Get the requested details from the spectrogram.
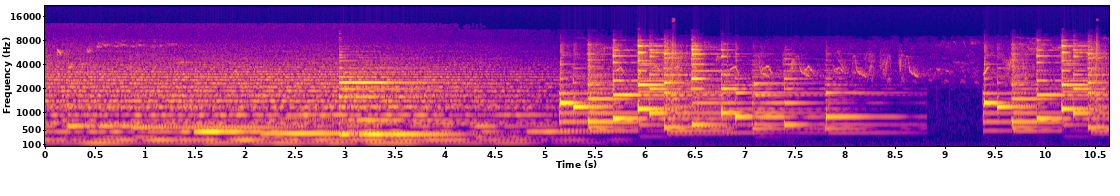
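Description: A melodic phone ringtone plays alone, starting with sustained tones and then shifting into a quick, repeating pattern of bright chiming notes, loud, with a brief pause before resuming.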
